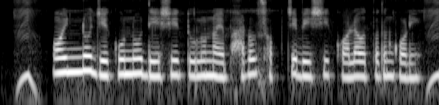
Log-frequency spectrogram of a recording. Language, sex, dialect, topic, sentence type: Bengali, female, Rajbangshi, agriculture, statement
